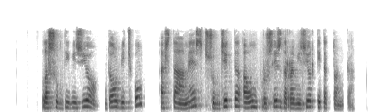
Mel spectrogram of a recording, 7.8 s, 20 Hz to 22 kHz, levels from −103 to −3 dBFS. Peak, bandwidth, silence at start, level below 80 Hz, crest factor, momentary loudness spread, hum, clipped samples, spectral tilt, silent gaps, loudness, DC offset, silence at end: -16 dBFS; 8.2 kHz; 0.85 s; -78 dBFS; 18 dB; 11 LU; none; under 0.1%; -2.5 dB/octave; 1.99-2.10 s, 2.92-3.19 s, 6.61-6.67 s, 6.88-6.95 s; -33 LUFS; under 0.1%; 0.75 s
